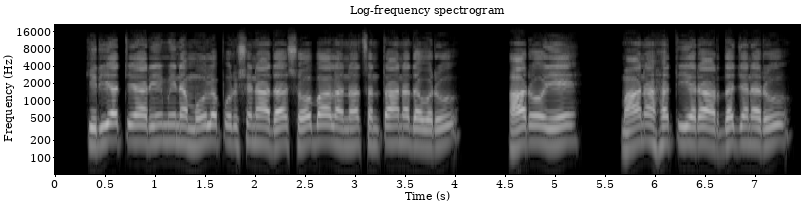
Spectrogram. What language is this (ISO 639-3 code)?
kan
